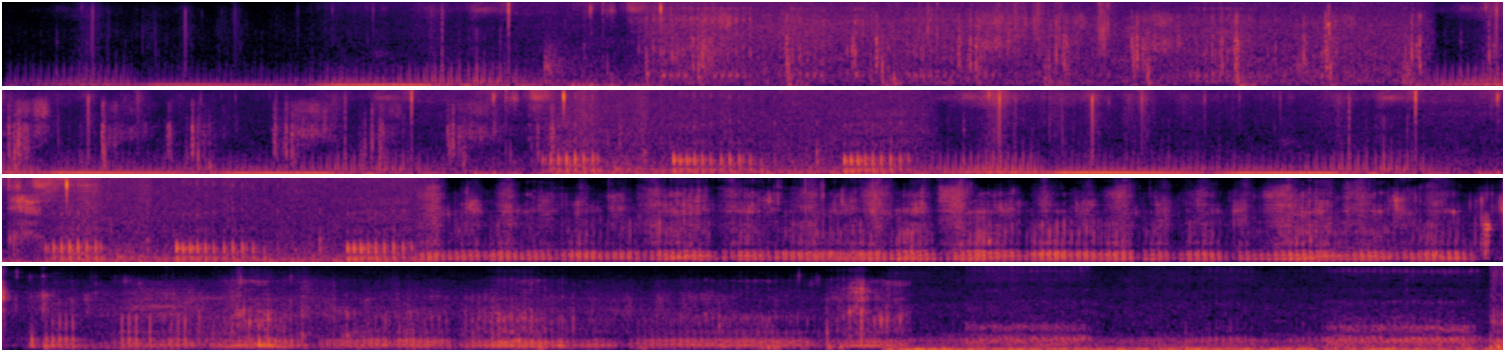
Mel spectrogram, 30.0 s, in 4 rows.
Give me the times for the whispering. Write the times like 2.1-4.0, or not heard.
15.0-15.5.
